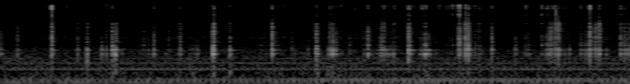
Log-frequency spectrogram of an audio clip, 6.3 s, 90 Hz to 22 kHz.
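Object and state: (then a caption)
Plastic water bottle bottom, tapped. Long nails tap and scratch the ridged clear plastic bottom of a full Core water bottle held upside down. The result is a quiet, irregular run of dry, short plastic ticks and clicks, centered around 650 Hz, mixed with soft scratching. A steady low hum runs underneath throughout.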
